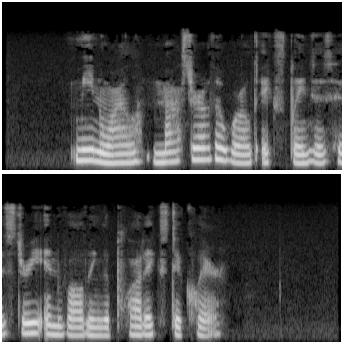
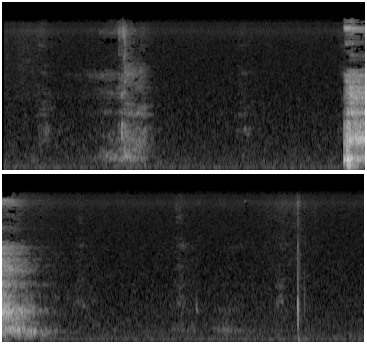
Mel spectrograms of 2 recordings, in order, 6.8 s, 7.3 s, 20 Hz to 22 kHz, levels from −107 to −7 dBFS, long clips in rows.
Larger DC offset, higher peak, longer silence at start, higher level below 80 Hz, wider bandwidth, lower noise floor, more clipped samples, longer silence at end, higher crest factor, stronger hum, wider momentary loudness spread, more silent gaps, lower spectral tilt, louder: neither; first, -12 dBFS vs -18 dBFS; second, 0.7 s vs 1.15 s; about the same, -82 dBFS vs -84 dBFS; second, 11 kHz vs 14.5 kHz; about the same, -72 dBFS vs -73 dBFS; neither; second, 1.2 s vs 3.25 s; second, 16 dB vs 28 dB; neither; second, 9 LU vs 26 LU; neither; first, -6.5 dB/octave vs -3.5 dB/octave; first, -27 LUFS vs -37 LUFS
